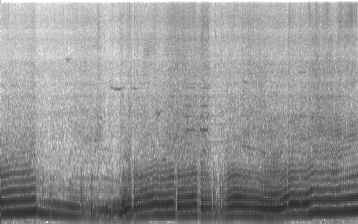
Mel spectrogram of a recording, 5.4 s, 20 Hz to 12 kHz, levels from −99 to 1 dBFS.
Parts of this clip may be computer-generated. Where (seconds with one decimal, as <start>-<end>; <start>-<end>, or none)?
none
